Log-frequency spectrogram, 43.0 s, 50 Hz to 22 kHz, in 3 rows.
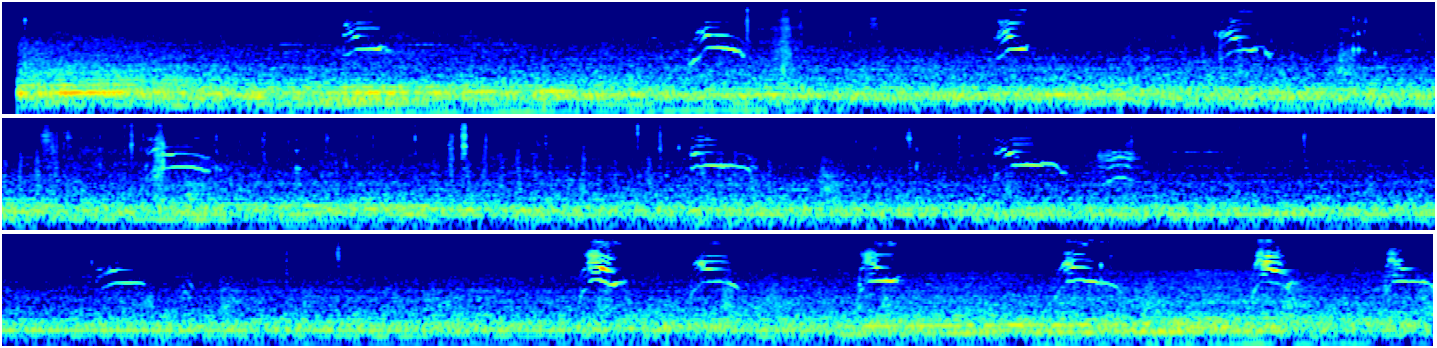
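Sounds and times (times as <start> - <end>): kitten mewing: 3.4 - 3.9, 6.8 - 7.5, 9.9 - 10.4, 12.1 - 12.8, 15.7 - 16.6, 21.1 - 21.9, 24.2 - 25.7, 29.6 - 30.6, 34.4 - 34.9, 35.6 - 36.1, 37.2 - 37.7, 39.2 - 39.9, 41.2 - 41.7, 42.5 - 42.9.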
